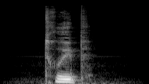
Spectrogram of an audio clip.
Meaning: 1. turbid, not clear 2. dim, sad
- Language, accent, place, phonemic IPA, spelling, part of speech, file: German, Germany, Berlin, /tʁyːp/, trüb, adjective, De-trüb.ogg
